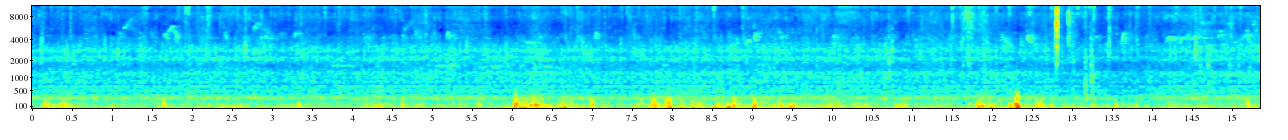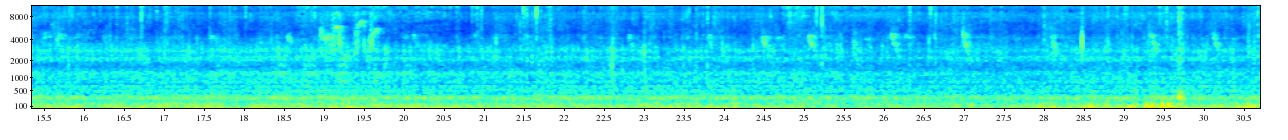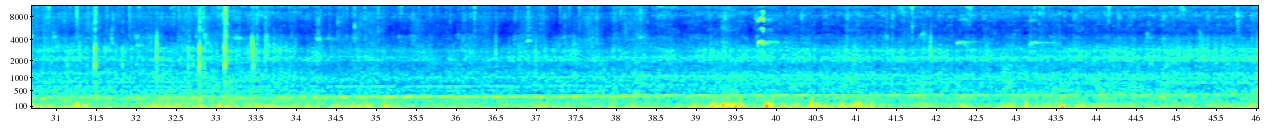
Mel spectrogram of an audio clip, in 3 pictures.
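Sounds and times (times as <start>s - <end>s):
bicycle rolling on asphalt: 0.0s - 46.0s
wind on microphone: 4.2s - 15.7s, 32.3s - 43.9s.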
